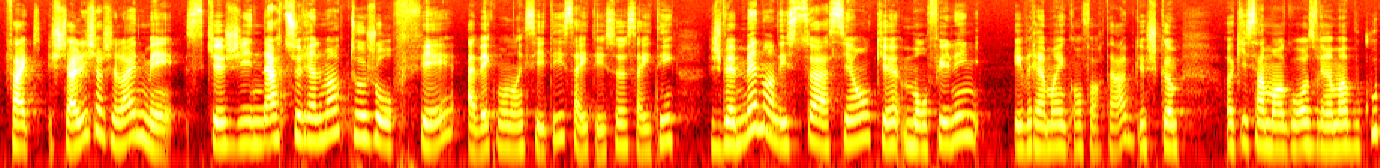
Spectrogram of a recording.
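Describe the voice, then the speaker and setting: A young woman with a Québécois French accent, co-hosting a podcast in casual, animated, teasing chat. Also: fairly low pitch. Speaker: podcast co-host, coach.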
